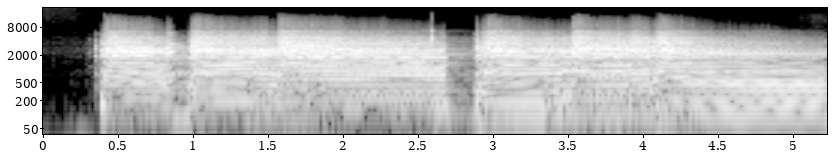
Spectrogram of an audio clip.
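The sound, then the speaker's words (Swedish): Loud, distorted electric guitar through an amp, set at 12 and 12, plays sustained, ringing chords struck roughly once a second, first on the amp's rhythm channel, then the lead channel is switched on during playing. The sound briefly drops out midway, then resumes just as full. Nobody talks. “Och sen så slår jag, eh, spelar du först på rytmläget och mm. sen så kommer jag medan du spelar slå på lead-läget.”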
